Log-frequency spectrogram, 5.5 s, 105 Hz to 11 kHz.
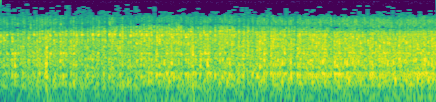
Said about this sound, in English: This engine is a 180 horsepower Mercedes six-cylinder engine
